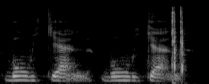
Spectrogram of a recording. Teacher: End is the stress syllable here. It's longer.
